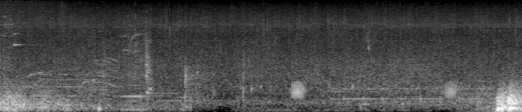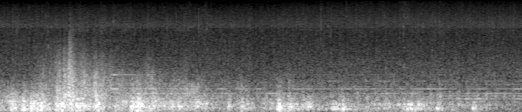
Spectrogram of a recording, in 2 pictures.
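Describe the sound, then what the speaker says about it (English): Rain falls in the video game Terra Nil, a soft patter that grows into a loud, dense downpour halfway through, with rumbling thunder and a few clicks but no talk. "And it's raining again."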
